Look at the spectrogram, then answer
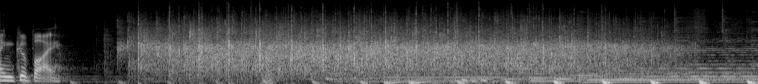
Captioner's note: audience applauds; soft, upbeat music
